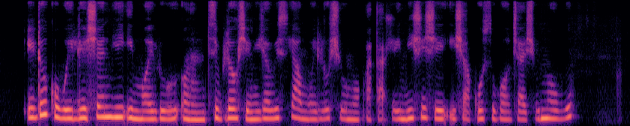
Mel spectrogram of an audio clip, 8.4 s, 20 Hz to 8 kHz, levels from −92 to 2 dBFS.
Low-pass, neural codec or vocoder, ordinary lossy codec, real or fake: none; codec, 16 kHz, 0.8 kbps, ZipCodec; none; fake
